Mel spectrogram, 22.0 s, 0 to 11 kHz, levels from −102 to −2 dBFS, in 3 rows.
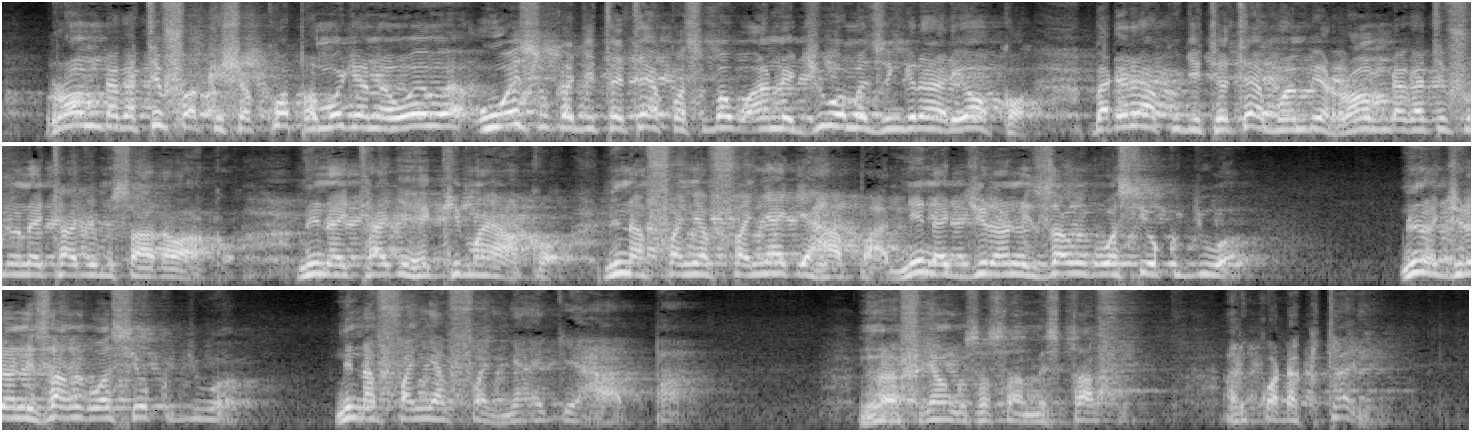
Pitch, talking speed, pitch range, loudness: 215 Hz, 110 wpm, 200-250 Hz, -16 LUFS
